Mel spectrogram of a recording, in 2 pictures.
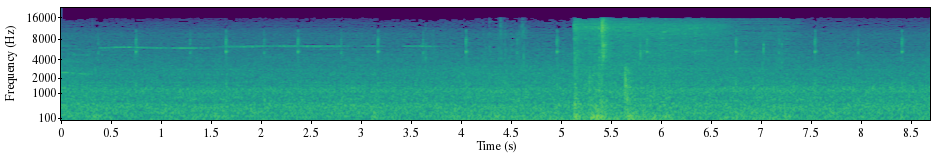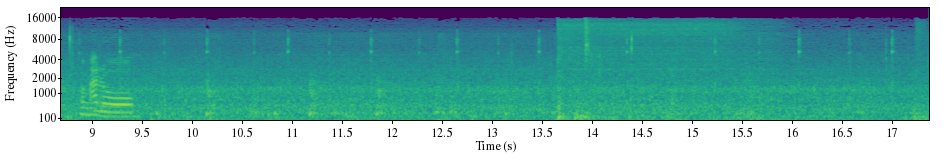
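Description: Windscreen wipers sweep across the glass.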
